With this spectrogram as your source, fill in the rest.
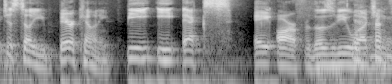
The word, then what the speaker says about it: Bexar: It's pronounced like the animal, but it's not spelt like that.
